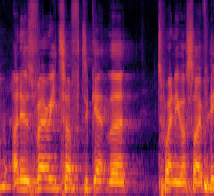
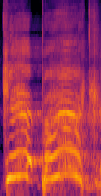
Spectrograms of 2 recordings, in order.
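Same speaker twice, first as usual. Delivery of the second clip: much higher, yelled get back; shouting. Retold or imitated. Comic yelling at the kids rushing forward, a high yell. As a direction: yell to stop a stampede of kids. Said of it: "I was shouting".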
